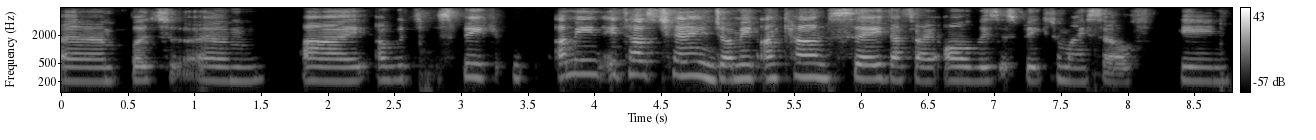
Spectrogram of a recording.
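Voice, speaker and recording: Very slowly and with an Iranian accent, a woman speaks at a fairly high pitch with ordinary pitch variation. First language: Farsi. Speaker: sustainability consultant. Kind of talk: interview.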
